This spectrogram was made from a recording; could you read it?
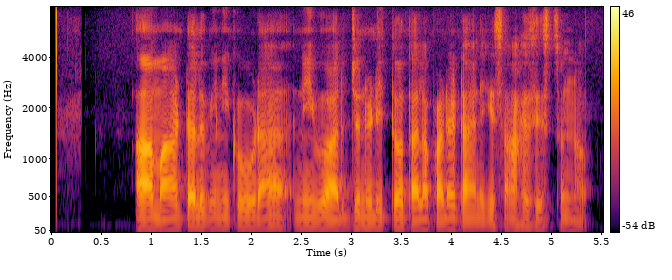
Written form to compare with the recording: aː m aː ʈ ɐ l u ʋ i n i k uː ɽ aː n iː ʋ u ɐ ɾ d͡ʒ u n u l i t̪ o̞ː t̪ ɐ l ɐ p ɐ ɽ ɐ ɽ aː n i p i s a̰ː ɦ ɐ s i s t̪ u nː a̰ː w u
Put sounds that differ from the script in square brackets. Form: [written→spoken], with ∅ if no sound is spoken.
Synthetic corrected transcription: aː m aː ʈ ɐ l u ʋ i n i k uː ɽ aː n iː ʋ u ɐ ɾ d͡ʒ u n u [l→ɽ] i t̪ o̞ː t̪ ɐ l ɐ p ɐ ɽ ɐ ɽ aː n i [p→k] i s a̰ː ɦ ɐ s i s t̪ u nː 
